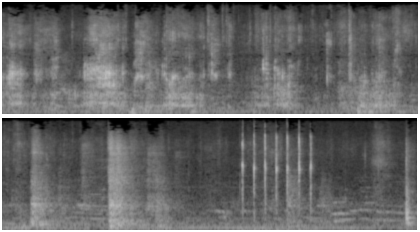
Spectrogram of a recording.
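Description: Staffordshire Bull Terrier puppies make soft, rough growls mixed with thin whimpers. Near the end comes a quick run of sharp clicks or taps, and faint voices sound now and then.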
